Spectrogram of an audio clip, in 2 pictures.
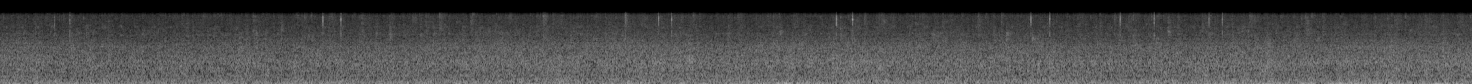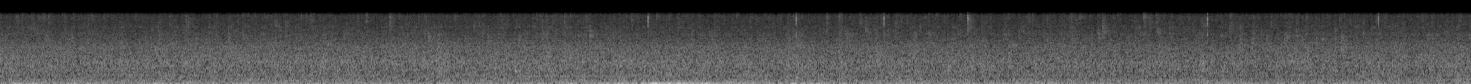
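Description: A steady, even hiss with scattered faint ticks, and a brief low rumble about 21 seconds in.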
